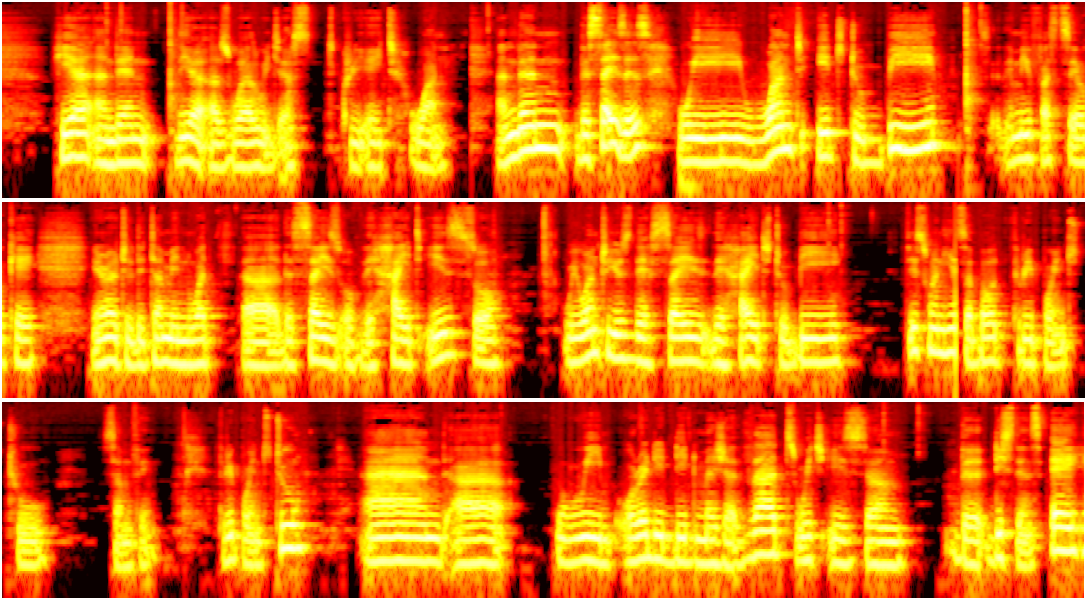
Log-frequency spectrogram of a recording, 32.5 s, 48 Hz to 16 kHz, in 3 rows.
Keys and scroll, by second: 17.4 m, 23.0 Escape, 28.3 ctrl+t.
